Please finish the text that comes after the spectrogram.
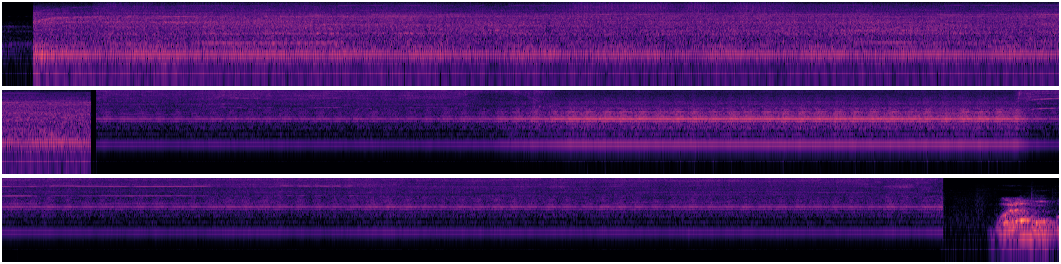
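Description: A Record Power Coronet Herald wood lathe hums steadily while a bowl is being turned, a continuous tonal whine with shifting texture as the tool cuts, ending in a brief clunk.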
